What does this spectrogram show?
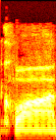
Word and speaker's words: Quad: so the conversations with quad I wanted it to rhyme with God and the first thing that came to my mind was Todd and I thought well that doesn't really mean anything it just rhymes with God but then I thought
